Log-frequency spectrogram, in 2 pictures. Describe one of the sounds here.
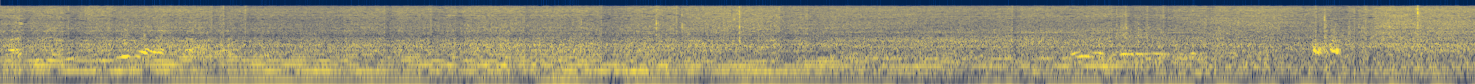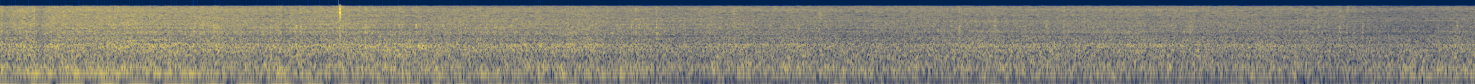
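A propeller engine drones loudly and steadily, then eases off.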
